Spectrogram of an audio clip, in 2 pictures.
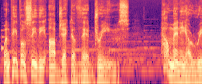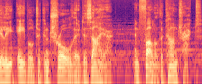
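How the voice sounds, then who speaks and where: Calm scholarly gentleman, very low voice, expressive intonation, formal, deliberate, unyielding game character. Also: soft background music, full character voice. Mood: composed, probing. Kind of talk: English game voice acting.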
